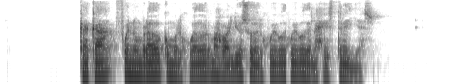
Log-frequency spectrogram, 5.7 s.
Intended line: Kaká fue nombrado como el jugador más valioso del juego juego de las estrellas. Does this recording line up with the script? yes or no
yes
